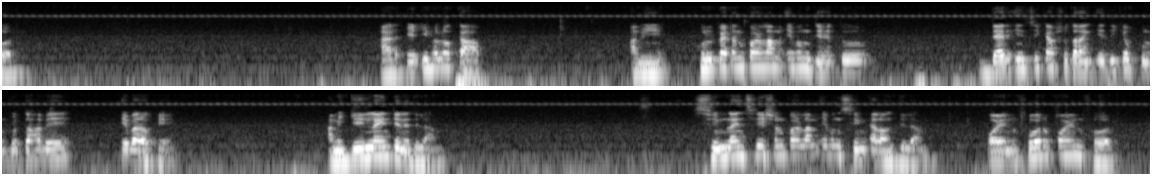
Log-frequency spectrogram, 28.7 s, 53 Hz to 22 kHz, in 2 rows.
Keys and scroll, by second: 0.0 Down, 3.6 j, 5.4 Home, 7.1 Delete, 26.8 KP_Decimal, 27.1 KP_4, 27.4 Down, 27.6 KP_Decimal, 27.9 KP_4, 28.1 Down.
